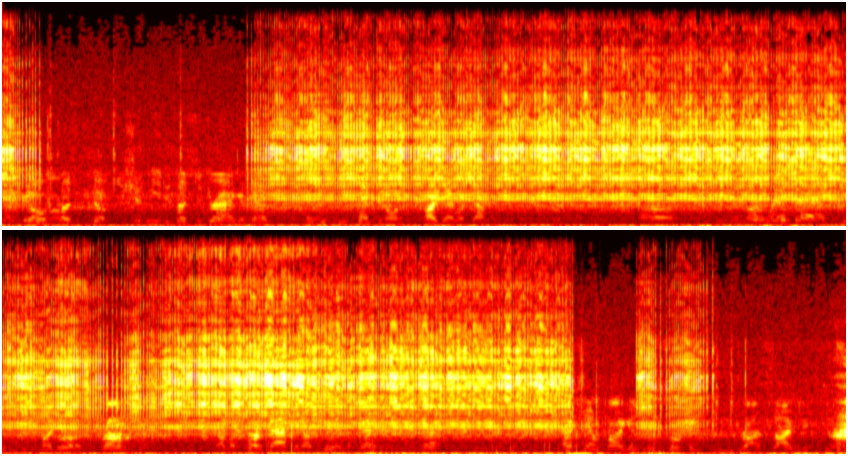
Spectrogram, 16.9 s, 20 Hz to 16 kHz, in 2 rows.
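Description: Outrigger reel being cranked up aboard a Sea Hunt 30 sport-fishing boat while marlin fishing, a steady buzzing, whirring mechanism running continuously over a low engine rumble, with people talking nearby.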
